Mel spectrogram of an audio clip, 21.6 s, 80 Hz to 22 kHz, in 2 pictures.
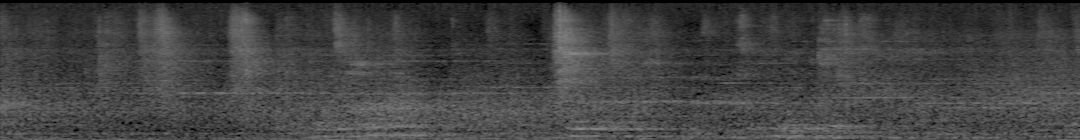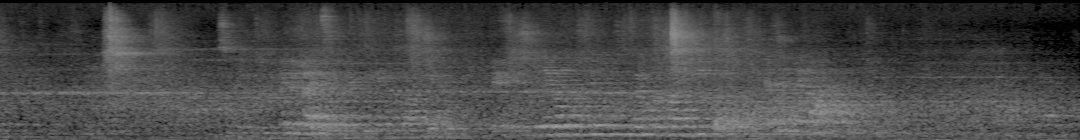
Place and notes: Mir, Belarus, entering the church
1 August 2015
